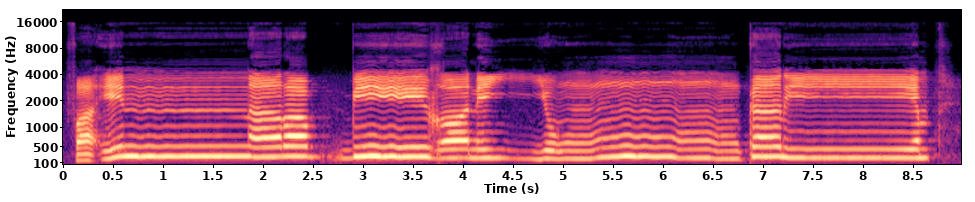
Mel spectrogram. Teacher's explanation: non tanwin bertemu dengan kaf, samar dengung, tanwinnya ditambah dengan ng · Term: Ikhfa hakiki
